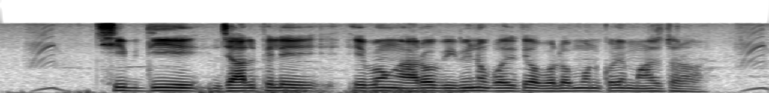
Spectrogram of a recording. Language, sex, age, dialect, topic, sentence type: Bengali, male, 18-24, Standard Colloquial, agriculture, statement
